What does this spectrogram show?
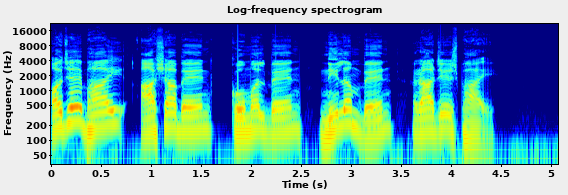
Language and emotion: Gujarati, neutral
